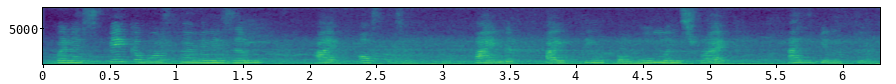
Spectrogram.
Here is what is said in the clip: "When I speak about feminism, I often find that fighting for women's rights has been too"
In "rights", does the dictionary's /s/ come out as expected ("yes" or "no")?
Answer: no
